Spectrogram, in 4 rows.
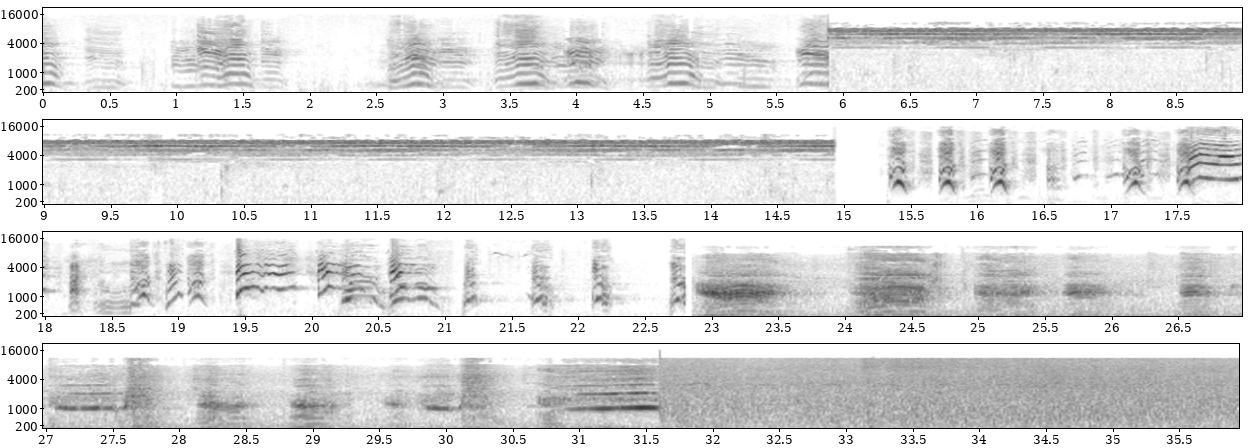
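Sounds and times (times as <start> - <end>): puppy yelping and barking: 17.0 - 22.8.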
